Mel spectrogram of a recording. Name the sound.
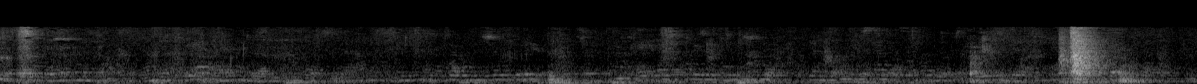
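door being closed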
